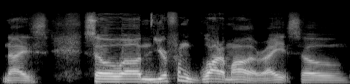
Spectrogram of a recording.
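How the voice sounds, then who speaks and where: A man's voice: fairly low pitch, slow pace, no room sound. A man hosts a casual podcast, asking easy questions and giving short replies. His voice sounds dry and close, with no room around it. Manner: brief, encouraging interjections. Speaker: podcast host. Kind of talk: casual interview chat.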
